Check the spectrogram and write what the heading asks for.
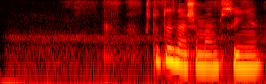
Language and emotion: Russian, neutral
